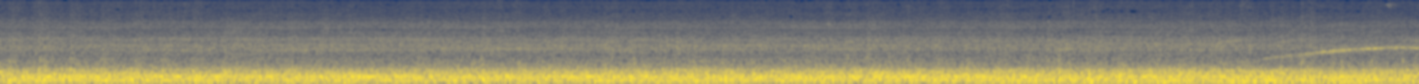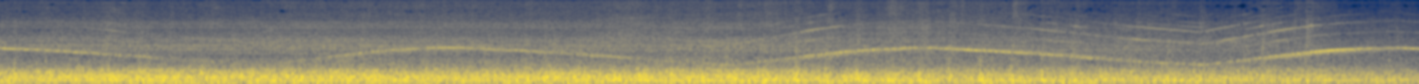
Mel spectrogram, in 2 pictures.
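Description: Steady low rumble of a passing train. From about halfway through, an emergency vehicle's wail siren rises and falls in slow cycles of roughly four and a half seconds.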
